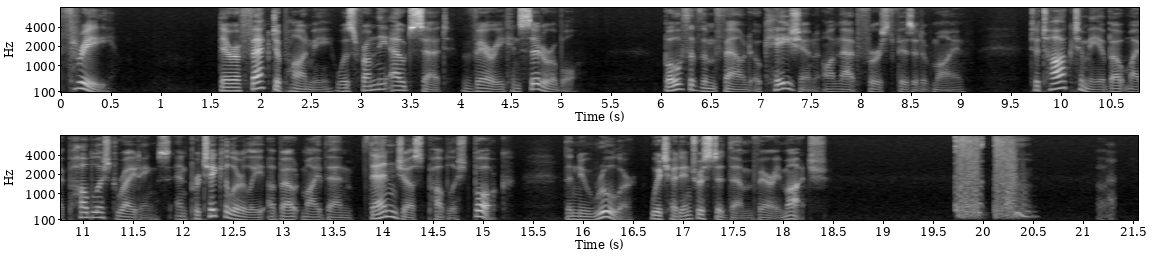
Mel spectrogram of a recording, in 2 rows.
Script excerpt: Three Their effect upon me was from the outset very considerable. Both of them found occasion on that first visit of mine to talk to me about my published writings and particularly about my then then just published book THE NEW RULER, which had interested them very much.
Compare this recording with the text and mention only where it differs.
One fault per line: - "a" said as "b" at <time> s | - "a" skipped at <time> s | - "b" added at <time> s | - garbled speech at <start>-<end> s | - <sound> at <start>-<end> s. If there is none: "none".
- cough at 19.7-20.6 s
- laugh at 21.1-21.3 s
